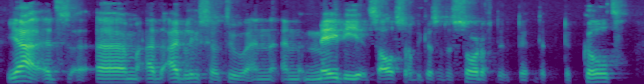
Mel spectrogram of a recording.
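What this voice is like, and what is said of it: Dutch accent in English. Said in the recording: “you're not from Oakland, I take it, by the accent... I'm 100% Dutch”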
